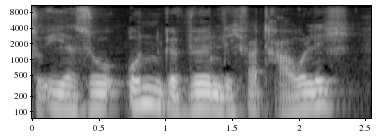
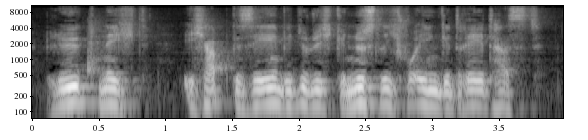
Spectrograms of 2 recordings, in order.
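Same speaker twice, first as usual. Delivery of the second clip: louder, sharp accusation; cutting in; 3 semitones higher, 9 dB louder than usual. A narrator's reading. Julia cutting Anna off, loud accusation. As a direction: jump in and accuse. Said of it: "Julia kam ihr zuvor".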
